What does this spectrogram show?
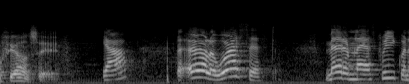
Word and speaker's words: Worcester: But it's spelled W-O-R-C-E-S-T-E-R, Worcester.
